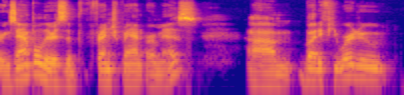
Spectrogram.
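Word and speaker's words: Hermès: you can see now it's nailed the pronunciation based on the text that i've written down instead of pronouncing it the old way which was again my favorite brand is air mass so that was just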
